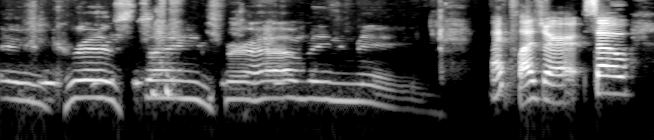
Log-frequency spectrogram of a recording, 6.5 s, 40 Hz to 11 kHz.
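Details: Adult man with Parkinson's disease diagnosed at age 35, about nine years ago, a form he calls the most aggressive he knows, treated with an implanted brain neurostimulator; hypokinetic dysarthria.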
